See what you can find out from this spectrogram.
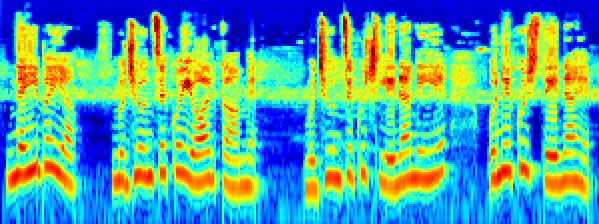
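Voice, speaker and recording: A woman's voice: on the high side, normal speed, mellow, pitched above the performer's own voice, lightly acted. A woman voicing a poor, blind, honest mother in a moral story cartoon, pleading and sincere in an emotional manner. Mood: pleading, earnest. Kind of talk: Hindi animated moral story acting.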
